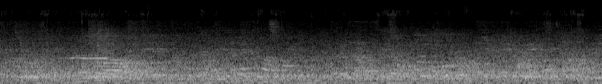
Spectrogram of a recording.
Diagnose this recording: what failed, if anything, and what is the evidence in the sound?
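Throughout the recording the top end is thin and unsteady, with treble that drops out and flickers, and a gritty, grainy noise with aliased edges riding on the sound. The damage is plainly audible from start to finish. The stage is the codec, likely Bluetooth SBC compression at a small bit pool, consistent with roughly 96 kbps. SBC splits the signal into a few wide sub-bands and starves the weak upper ones of bits, coarsely quantising the rest.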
